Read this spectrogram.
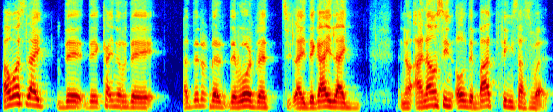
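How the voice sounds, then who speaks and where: A Latin American podcast guest in his 40s, a native Spanish speaker, tells stories in a casual interview. His voice is somewhat high and a little mellow, and he's chatty but halting, restarting often and tagging phrases with "no?" and "right?".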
